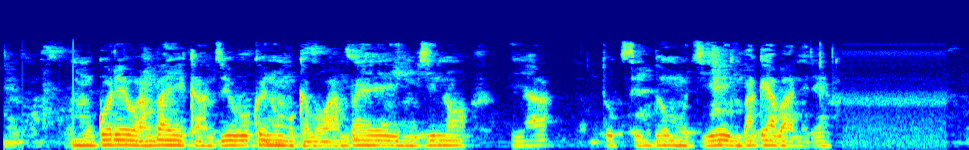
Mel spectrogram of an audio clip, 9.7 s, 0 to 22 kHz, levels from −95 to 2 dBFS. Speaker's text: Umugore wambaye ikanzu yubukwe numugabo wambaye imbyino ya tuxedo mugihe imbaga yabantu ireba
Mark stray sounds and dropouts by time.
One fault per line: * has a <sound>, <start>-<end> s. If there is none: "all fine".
all fine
